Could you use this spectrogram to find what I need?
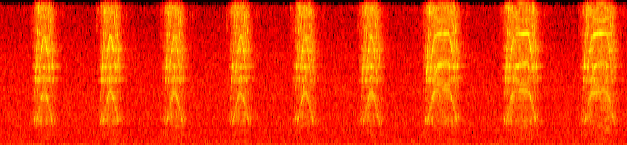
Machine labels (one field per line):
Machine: slide rail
